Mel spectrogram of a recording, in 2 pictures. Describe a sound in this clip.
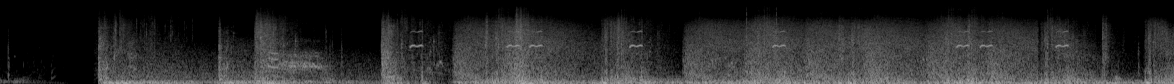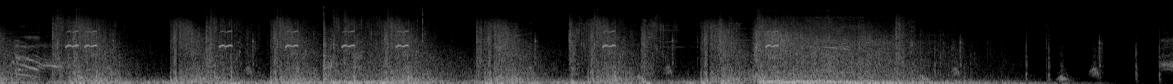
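Weapons clash and clang rapidly in a crowded battle.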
